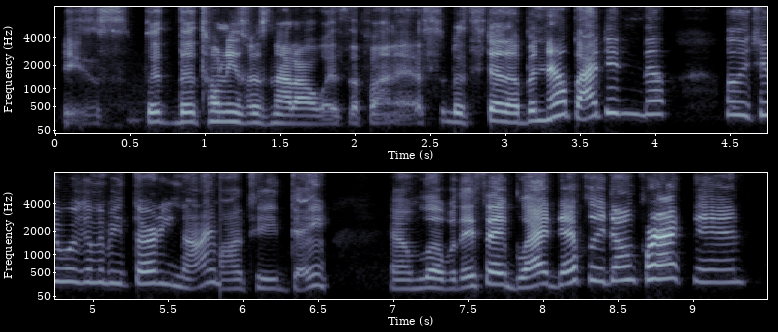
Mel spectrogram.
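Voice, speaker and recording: A man about thirty chatting casually as a livestream guest, animated and often starting his sentences with "look". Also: high-pitched, brisk, dry recording, studio quality. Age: 30s. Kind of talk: casual chat.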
